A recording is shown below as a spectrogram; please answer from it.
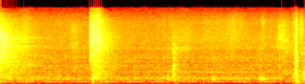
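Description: A disposable aluminium foil pan being handled and set down on a counter: a sharp rattling crinkle at the start and another about a second later, then a few lighter ticks, over a faint low steady hum.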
